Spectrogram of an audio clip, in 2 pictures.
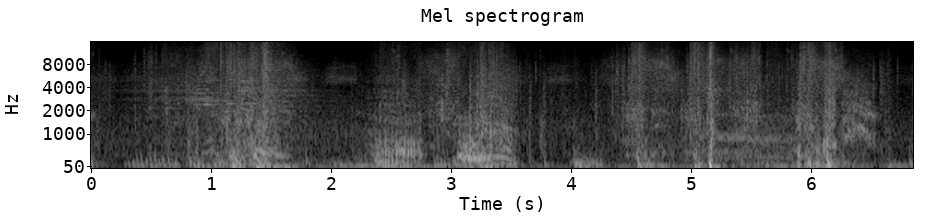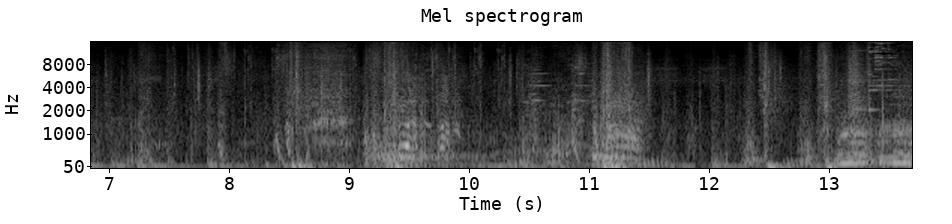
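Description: Blows and bursts of flame strike during a fight.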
